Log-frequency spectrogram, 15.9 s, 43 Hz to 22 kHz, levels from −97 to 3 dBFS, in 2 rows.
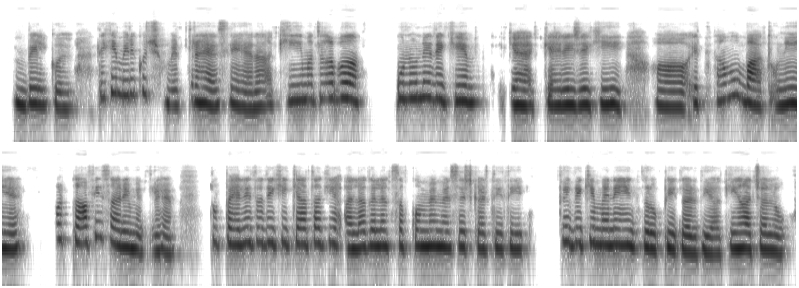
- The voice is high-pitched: Yes, high, 245 Hz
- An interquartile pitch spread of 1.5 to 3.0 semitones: No, average, 4.0 semitones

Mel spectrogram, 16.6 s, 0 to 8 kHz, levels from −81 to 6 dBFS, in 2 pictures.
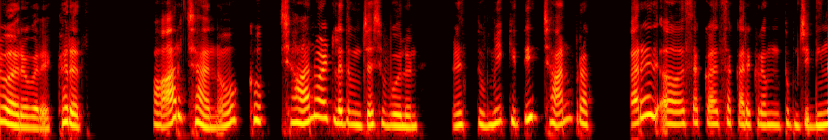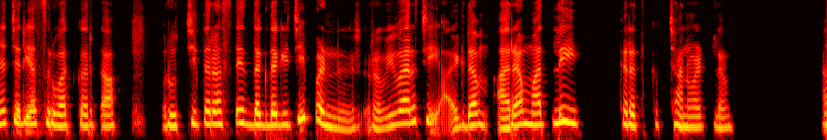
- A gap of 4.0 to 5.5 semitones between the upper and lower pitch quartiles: No, average, 3.6 semitones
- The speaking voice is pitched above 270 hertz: No, high, 225 Hz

